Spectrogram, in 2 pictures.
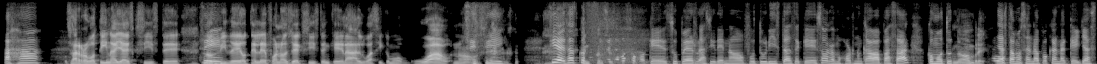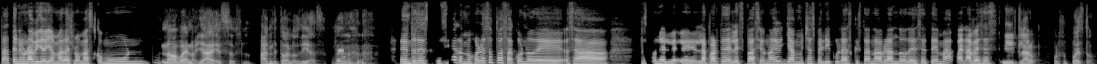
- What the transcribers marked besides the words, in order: other background noise; chuckle; chuckle
- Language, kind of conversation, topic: Spanish, unstructured, ¿Cómo crees que la exploración espacial afectará nuestro futuro?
